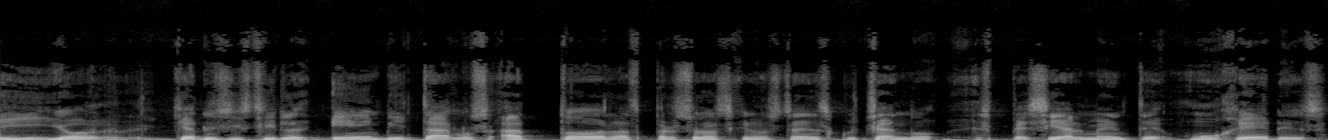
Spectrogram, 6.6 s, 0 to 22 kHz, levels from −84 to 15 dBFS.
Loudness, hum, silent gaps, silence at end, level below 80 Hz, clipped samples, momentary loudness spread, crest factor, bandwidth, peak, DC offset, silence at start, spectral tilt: -20 LUFS; none; none; 0 s; -36 dBFS; under 0.1%; 6 LU; 16 dB; 16.5 kHz; -4 dBFS; under 0.1%; 0 s; -7 dB/octave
